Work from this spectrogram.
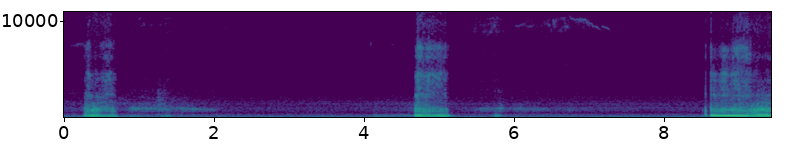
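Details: Shih Tzu puppy snoring in its sleep: three loud, rough, low snorts about four seconds apart, at the start, middle and end, with quiet breathing and faint background hiss between them.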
